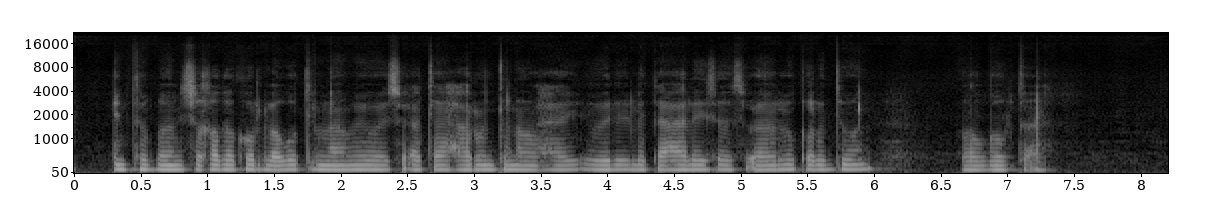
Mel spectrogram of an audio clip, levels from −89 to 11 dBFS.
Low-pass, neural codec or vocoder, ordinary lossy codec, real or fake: none; codec, 44.1 kHz, 2.6 kbps, SNAC; none; fake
